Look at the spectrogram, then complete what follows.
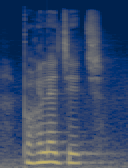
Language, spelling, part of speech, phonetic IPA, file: Belarusian, паглядзець, verb, [paɣlʲaˈd͡zʲet͡sʲ], Be-паглядзець.ogg
- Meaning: to look [with на (na, + accusative) ‘at’], to watch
